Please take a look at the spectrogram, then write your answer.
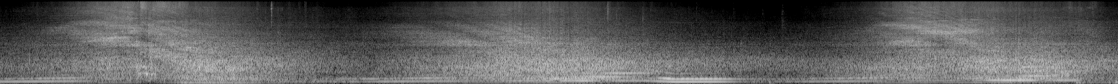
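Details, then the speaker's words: Rebuilt crashed Nissan GT-R on off-the-shelf tune with large injectors: strong clean revs to about 3,500 rpm climbing and falling smoothly, no misfire, rattle or knock; healthy engine. "that sounds so good. That was like 3500. That wasn't even peak."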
